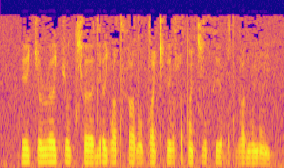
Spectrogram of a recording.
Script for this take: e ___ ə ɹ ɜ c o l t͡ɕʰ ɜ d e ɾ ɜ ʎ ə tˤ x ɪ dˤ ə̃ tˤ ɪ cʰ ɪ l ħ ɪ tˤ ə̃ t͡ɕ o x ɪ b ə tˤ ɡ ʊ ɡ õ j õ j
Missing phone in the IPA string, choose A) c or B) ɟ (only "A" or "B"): A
